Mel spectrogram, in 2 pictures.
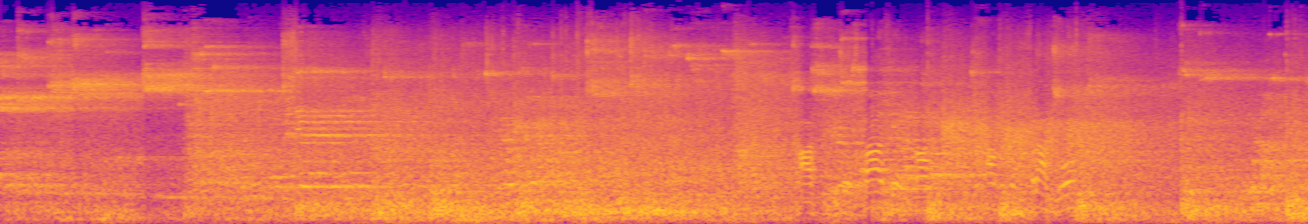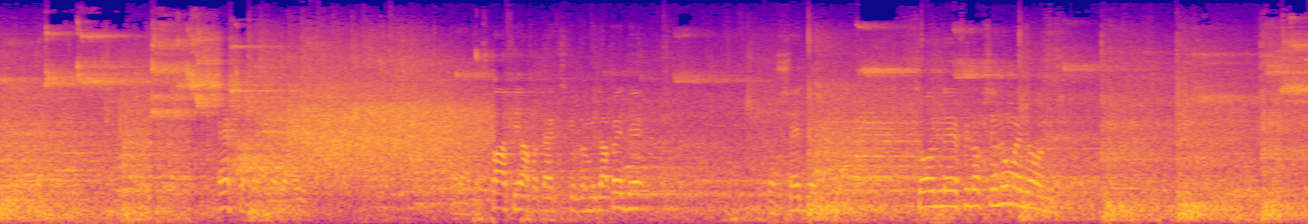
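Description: Sneakers squeak sharply on a hardwood floor in a large echoing hall.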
